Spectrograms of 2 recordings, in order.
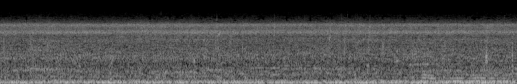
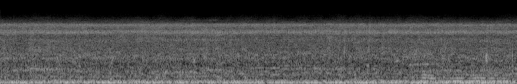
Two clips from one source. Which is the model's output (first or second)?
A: second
